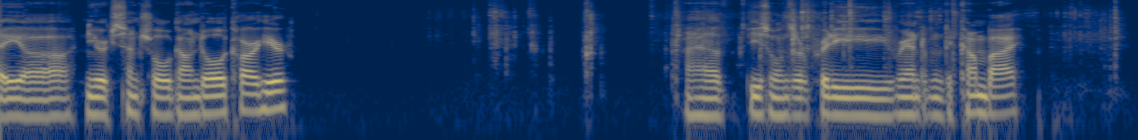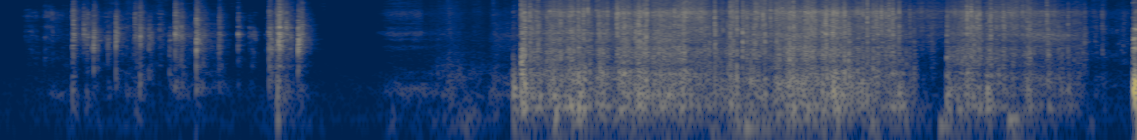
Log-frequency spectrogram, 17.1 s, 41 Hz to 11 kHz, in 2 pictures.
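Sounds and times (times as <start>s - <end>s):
wrapping paper crumpling: 5.2s - 7.3s, 11.8s - 17.0s
hard items clicking and knocking: 12.3s - 16.8s.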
